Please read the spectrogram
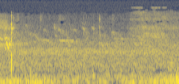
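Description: Low, steady rumble of wind on the microphone outdoors, with a single faint tap just after the start.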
